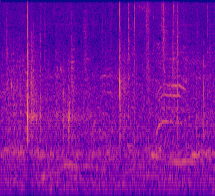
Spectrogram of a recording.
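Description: Open-air ballpark practice ambience: a steady background of distant voices, broken by two sharp cracks about two seconds apart. A short high-pitched call sounds near the end.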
